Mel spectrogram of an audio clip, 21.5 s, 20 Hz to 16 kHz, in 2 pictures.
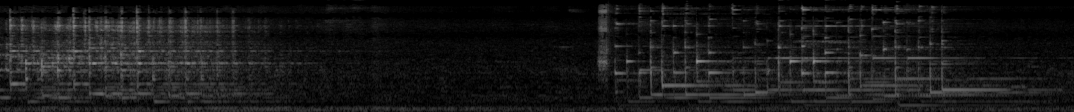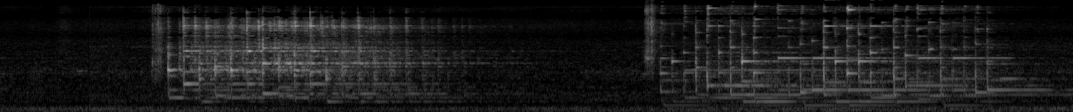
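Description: An iPhone 13 ringtone playing from its bottom speaker after a no-sound repair, a bright repeating melodic phrase in bursts of about five seconds with short gaps, fairly loud and close, with no talking.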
